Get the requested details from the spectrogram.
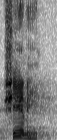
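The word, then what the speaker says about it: chamois: Shammy. That's the weird word. I guess it's I never would have guessed that that's how that pron that's pronounced.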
